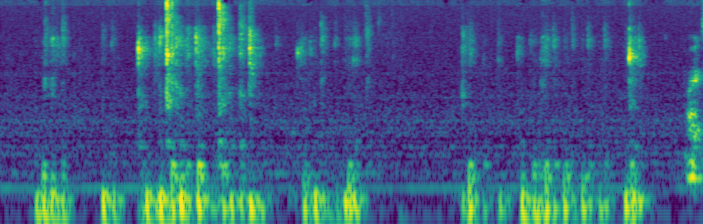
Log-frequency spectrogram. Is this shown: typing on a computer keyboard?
yes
